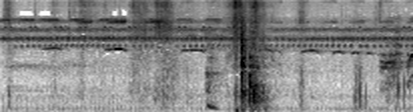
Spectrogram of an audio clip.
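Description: A bamboo pole scrapes and rustles as it is dragged across grass.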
